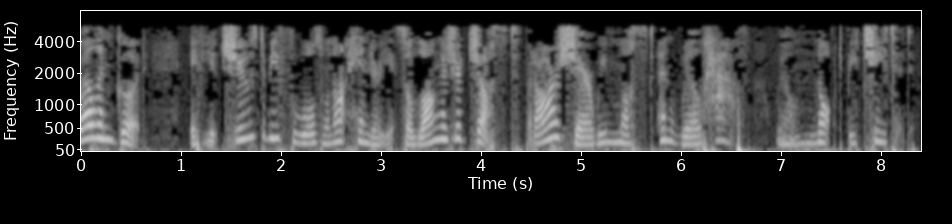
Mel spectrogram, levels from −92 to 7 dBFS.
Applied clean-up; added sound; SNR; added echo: none; none; none; none.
